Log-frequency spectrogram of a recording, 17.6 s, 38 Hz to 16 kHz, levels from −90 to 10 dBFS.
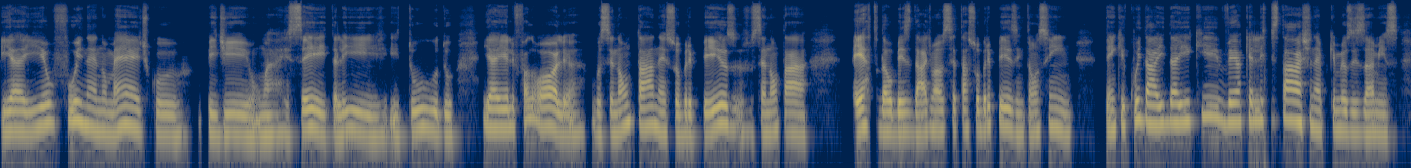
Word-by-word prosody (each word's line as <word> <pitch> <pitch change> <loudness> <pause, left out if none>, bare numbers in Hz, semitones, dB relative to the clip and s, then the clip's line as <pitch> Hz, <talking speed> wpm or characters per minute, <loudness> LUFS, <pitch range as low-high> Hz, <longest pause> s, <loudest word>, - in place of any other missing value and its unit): E, 145 +1 +1
aí, 150 +2 +1
eu 190 +1 +2
fui, 210 +2 +1
né, 170 -3 -1
no 145 -1 -3
médico 140 -4 -1 0.3
pedir 130 -1 -1
uma 130 0 -3
receita 130 +2 0
ali 130 -3 -2
e 120 - -5
tudo 140 0 -2 0.4
e, - - +2
aí, 160 0 +4
ele 160 0 +2
falou: 115 -5 -2
"Olha, 140 -5 +3
você 135 0 -3
não 150 +7 0
está, 175 -3 +1
né, 145 -5 -1
sobrepeso, 135 +5 +1
você 135 -1 -5
não 145 +2 -2
tá 135 -3 +1 0.6
perto 160 -1 +6
da 145 -1 +4
obesidade, 140 0 +2
mas 150 0 +1
você 155 - -4
tá 155 0 -4
sobrepeso 155 0 -1
então 135 0 -5
assim, 150 -2 -4 0.4
tem 155 - -1
que 175 - -2
cuidar" 195 -3 +2
e 185 - +1
daí 195 +1 +2
que 245 +4 -3
veio 200 0 +2
aquele 205 +1 -1 0.6
né, 155 -2 -1
porque 150 - -7
meus 145 -1 -1
exames 135 -2 -3
145 Hz, 160 wpm, -24 LUFS, 135-165 Hz, 0.6 s, perto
